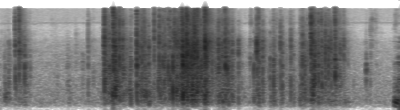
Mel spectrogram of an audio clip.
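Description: Candy packaging crinkling as it is handled, a run of crackly rustles from about a second in until shortly before the end, after a few light clicks.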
